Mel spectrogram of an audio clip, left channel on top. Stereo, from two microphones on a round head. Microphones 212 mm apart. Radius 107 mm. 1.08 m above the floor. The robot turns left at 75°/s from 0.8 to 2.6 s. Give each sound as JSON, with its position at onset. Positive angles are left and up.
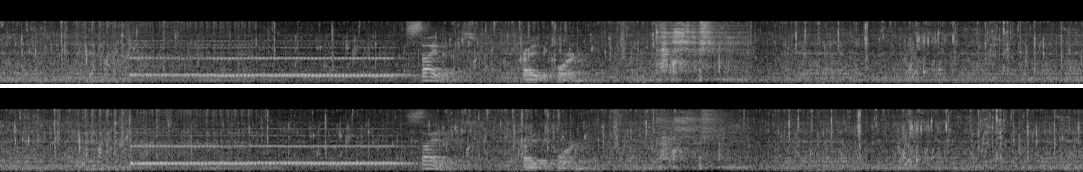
{"t": 1.3, "sound": "a ringtone", "azimuth_deg": 120, "distance_m": 1.3}
{"t": 4.1, "sound": "a man speaking", "side_deg": 35, "distance_m": 1.2}
{"t": 6.6, "sound": "a sneeze", "side_deg": 65, "distance_m": 1.1}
